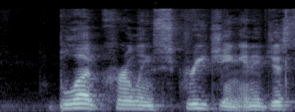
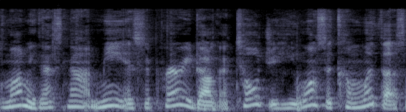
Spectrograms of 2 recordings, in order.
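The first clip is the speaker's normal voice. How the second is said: put-on child voice; 9 semitones higher than usual. Daughter voiced in story.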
